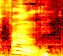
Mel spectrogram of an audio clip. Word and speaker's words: FON: One such company is Phone, pronounced F-O-N, spelled F-O-N, which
